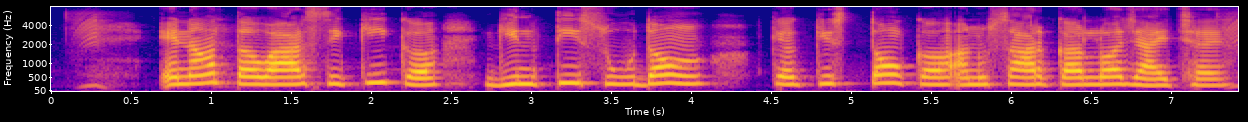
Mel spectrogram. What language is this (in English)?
Maithili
